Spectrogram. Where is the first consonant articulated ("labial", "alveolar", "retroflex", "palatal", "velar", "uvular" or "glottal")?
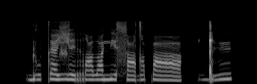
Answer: retroflex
